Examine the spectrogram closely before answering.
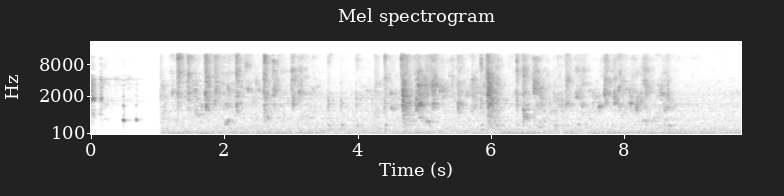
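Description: A cat splashes its paw in water in a sink.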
